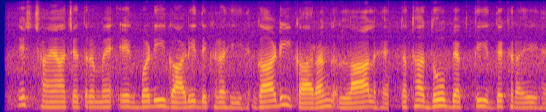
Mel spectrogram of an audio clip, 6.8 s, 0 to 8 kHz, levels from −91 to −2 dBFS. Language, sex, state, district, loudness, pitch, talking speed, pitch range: Hindi, male, Uttar Pradesh, Muzaffarnagar, -18 LUFS, 145 Hz, 185 wpm, 135-155 Hz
